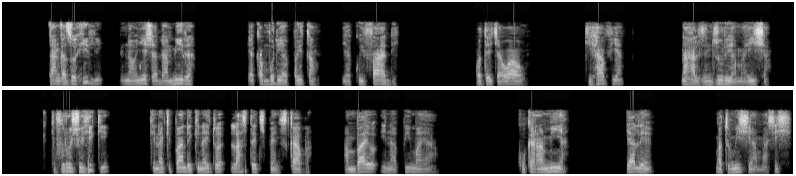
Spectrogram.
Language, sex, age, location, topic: Swahili, male, 25-35, Nakuru, finance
